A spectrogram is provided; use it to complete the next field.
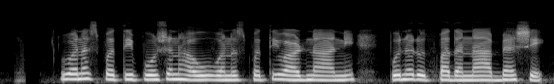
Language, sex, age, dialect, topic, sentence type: Marathi, female, 18-24, Northern Konkan, agriculture, statement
